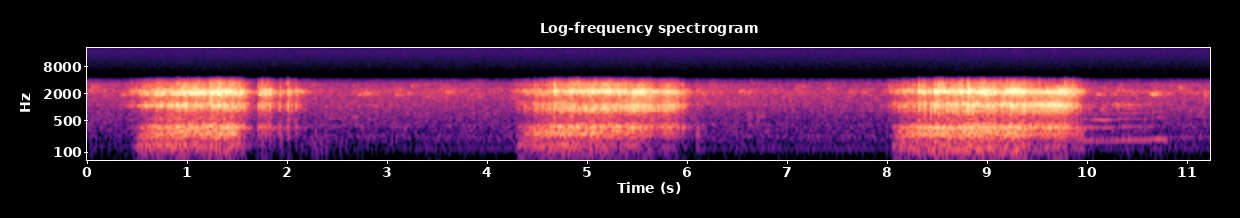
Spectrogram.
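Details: Three loud, rattling snores on the in-breath about every four seconds, likened to a horse, with quiet exhalations between; heavy snoring.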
